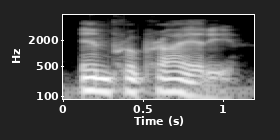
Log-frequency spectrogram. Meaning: 1. The condition of being improper 2. An improper act 3. Improper language
- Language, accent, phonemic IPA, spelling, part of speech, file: English, US, /ˌɪm.pɹəˈpɹaɪ.ɪ.ti/, impropriety, noun, En-us-impropriety.ogg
